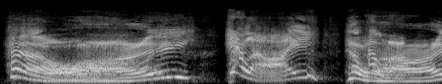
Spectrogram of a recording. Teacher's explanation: it helps if you go really far down and then very, very, very high up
